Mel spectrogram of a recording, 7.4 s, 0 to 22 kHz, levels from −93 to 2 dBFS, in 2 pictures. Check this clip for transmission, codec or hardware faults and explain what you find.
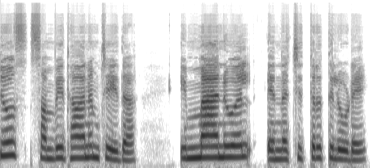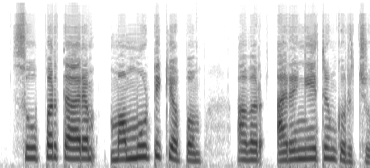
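One codec fault runs through the whole clip; no transmission dropouts or hardware faults are audible.

Opus compression, throughout: the speech keeps its full bandwidth but sounds plainly grainy and rough, with a noisy texture in place of clean tonal detail. The likely cause is Opus running in its music mode at a low rate, consistent with around 24 kbps. When bits run short, the encoder preserves each band's energy but fills the band's fine structure with folded or noise-like content, so harmonics come out hazy rather than leaving spectral holes.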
